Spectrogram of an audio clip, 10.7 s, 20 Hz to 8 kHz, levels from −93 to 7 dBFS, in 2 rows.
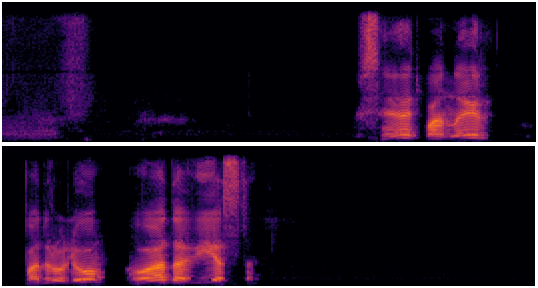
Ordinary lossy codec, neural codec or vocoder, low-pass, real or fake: none; none; 7.2 kHz; real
